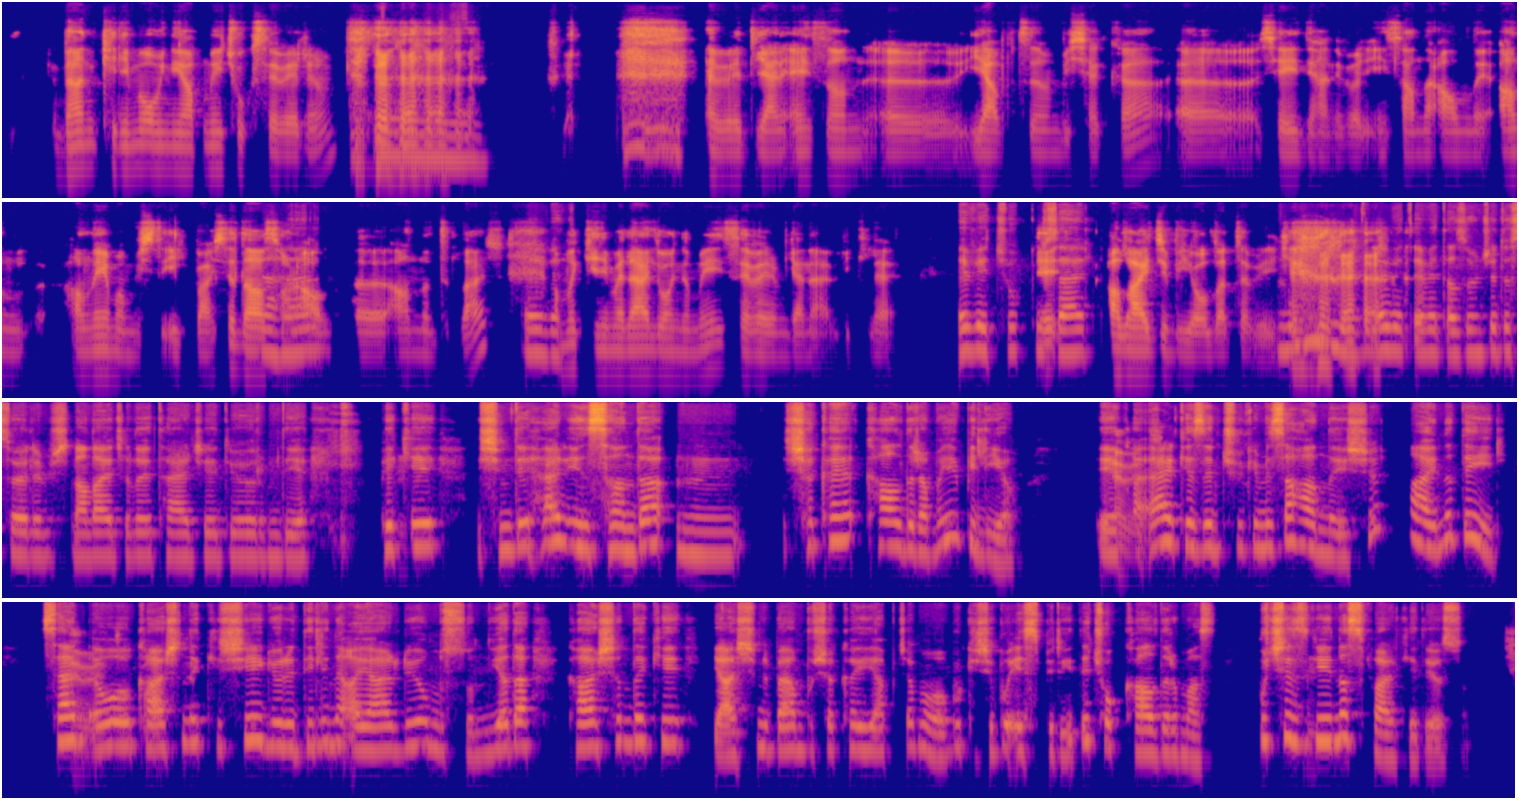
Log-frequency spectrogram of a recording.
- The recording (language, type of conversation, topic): Turkish, podcast, Kısa mesajlarda mizahı nasıl kullanırsın, ne zaman kaçınırsın?
- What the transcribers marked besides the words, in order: other background noise; chuckle; tapping; chuckle; sniff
